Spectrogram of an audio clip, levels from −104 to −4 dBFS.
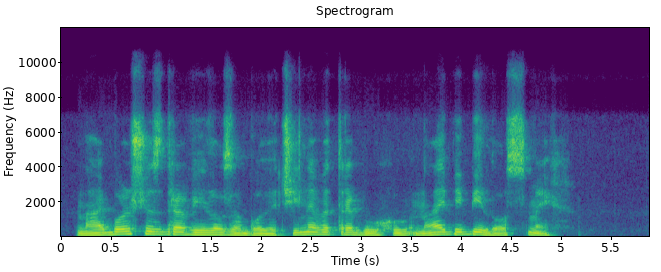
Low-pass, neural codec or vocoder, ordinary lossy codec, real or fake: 7.2 kHz; none; Opus, 32 kbps; real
